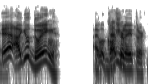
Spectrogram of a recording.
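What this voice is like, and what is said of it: Poor put-on Middle Eastern accent. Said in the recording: “That's your Middle East? ... That's terrible. ... That was a terrible one.”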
